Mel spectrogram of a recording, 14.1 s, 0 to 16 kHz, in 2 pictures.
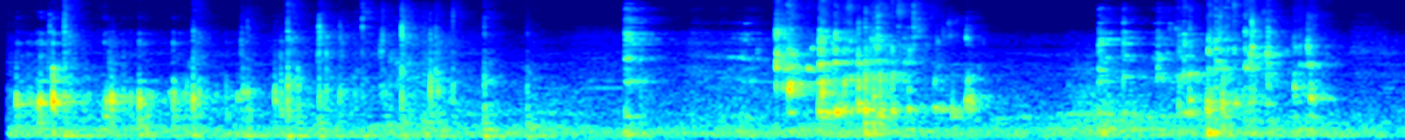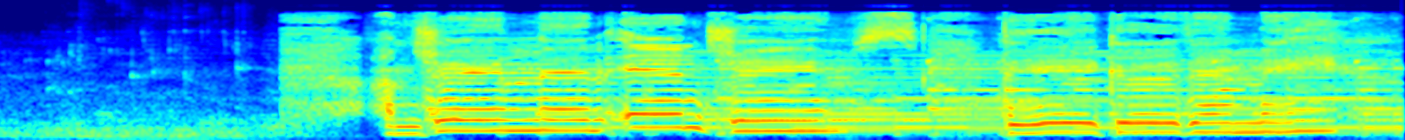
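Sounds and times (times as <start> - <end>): liquid pouring over ice: 3.9 - 4.9.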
